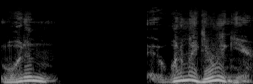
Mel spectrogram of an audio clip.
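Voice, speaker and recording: Putting on a character voice, a man sounds raspy at a fairly high pitch with very wide pitch swings. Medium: actual play. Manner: halting, gruff, hard-boiled.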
